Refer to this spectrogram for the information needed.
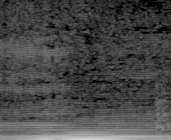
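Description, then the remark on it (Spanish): A steady, droning bee buzz hums for under a second in an advertisement for Andes Origen Miel honey beer, swelling slightly in the middle with a strong low fundamental and stacked harmonics, no voices present. “¿Cómo no va a zumbar en estéreo?”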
